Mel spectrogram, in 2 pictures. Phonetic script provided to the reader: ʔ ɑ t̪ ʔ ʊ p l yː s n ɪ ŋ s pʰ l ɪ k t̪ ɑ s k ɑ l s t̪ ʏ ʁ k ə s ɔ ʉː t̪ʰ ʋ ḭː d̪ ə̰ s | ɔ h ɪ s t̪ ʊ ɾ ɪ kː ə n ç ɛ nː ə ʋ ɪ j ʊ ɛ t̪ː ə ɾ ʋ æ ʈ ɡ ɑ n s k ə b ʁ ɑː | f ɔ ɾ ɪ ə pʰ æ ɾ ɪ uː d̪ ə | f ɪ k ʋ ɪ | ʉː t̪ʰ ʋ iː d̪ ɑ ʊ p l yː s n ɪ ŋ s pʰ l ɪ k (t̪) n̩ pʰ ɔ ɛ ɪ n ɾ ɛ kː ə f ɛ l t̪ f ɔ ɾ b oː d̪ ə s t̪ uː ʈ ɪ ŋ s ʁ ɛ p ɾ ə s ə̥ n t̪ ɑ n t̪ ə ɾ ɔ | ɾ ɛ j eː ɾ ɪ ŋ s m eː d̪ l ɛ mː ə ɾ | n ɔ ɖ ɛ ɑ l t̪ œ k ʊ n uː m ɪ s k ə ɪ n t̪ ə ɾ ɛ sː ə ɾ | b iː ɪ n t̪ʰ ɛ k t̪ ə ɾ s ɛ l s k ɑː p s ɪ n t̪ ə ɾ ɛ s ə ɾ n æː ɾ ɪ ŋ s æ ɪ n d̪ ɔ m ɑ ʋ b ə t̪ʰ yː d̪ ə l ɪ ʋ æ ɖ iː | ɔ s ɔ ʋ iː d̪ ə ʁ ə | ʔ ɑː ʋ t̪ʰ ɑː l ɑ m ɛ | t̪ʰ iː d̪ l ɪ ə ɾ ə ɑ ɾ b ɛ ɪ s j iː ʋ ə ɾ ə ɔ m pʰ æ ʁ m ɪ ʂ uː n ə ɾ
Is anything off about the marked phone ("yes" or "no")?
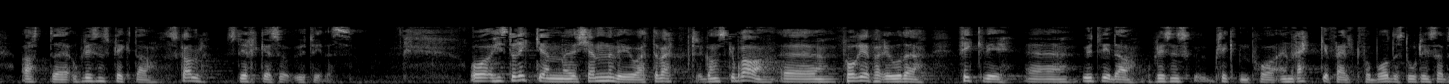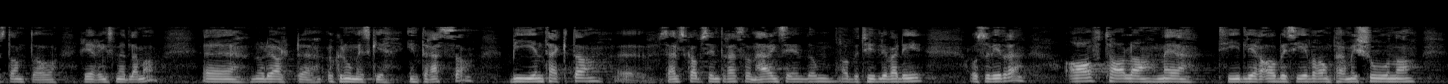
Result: no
